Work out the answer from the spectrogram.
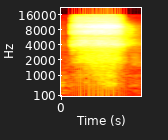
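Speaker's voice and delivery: S as a long "sss"; isolated sound. Shown as a demonstration. Teacher explaining weak vowels after C, S held as "sss". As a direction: hiss S alone, drawn out. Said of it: "Pour faire le son S".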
